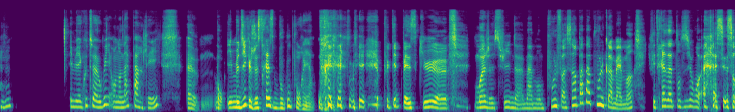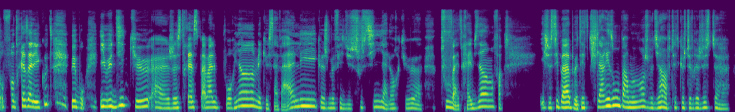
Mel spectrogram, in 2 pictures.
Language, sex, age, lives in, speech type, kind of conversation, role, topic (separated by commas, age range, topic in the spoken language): French, female, 30-34, France, conversation, advice, user, Comment arrêter de s’inquiéter constamment pour l’avenir ?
